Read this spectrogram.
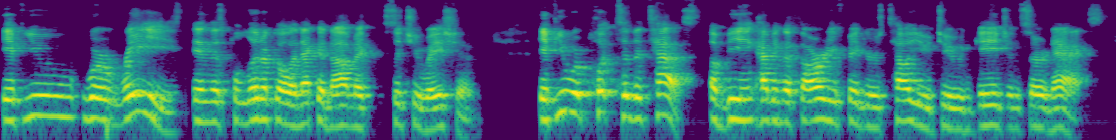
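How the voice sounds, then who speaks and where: In an interview recorded with a roomy echo, a male philosophy guest earnestly lays out his argument step by step in a reflective, conversational way. His voice sits on the high side, a little mellow, at a normal speed.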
